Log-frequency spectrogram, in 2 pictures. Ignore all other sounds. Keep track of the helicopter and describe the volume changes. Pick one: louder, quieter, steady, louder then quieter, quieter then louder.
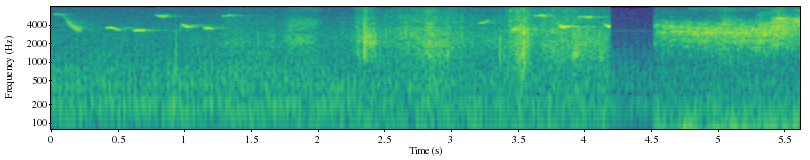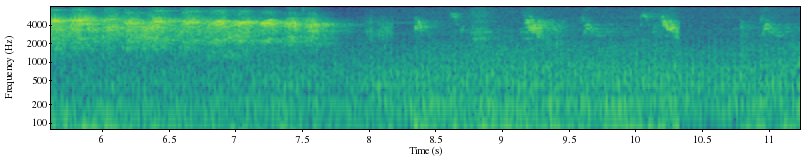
quieter then louder.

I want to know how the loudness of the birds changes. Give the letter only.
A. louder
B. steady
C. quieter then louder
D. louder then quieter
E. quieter
D.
